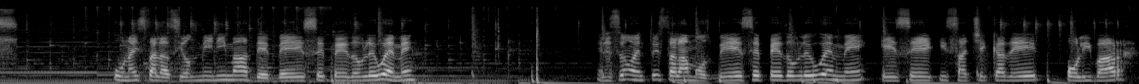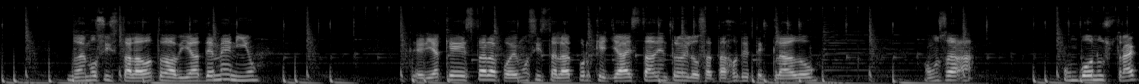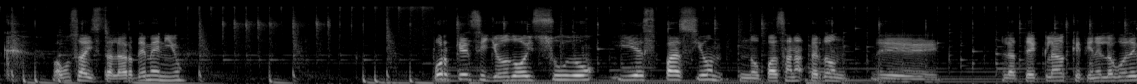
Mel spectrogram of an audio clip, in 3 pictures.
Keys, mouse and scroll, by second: 25.9 super+0, 28.3 super+space.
